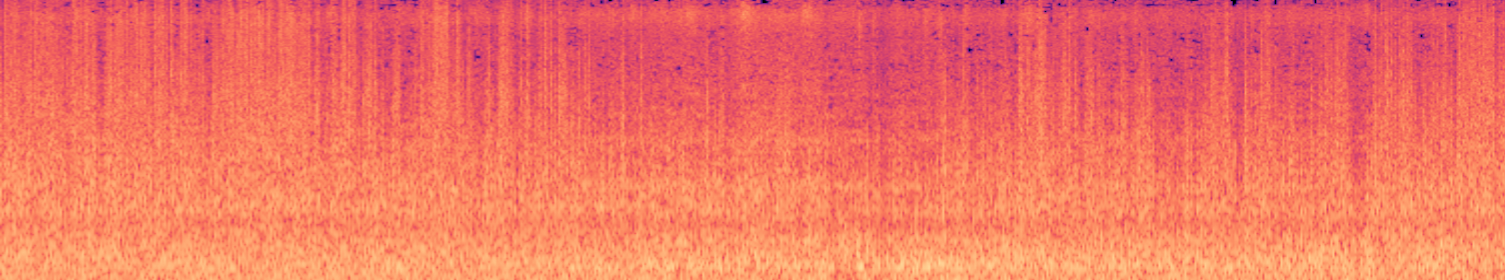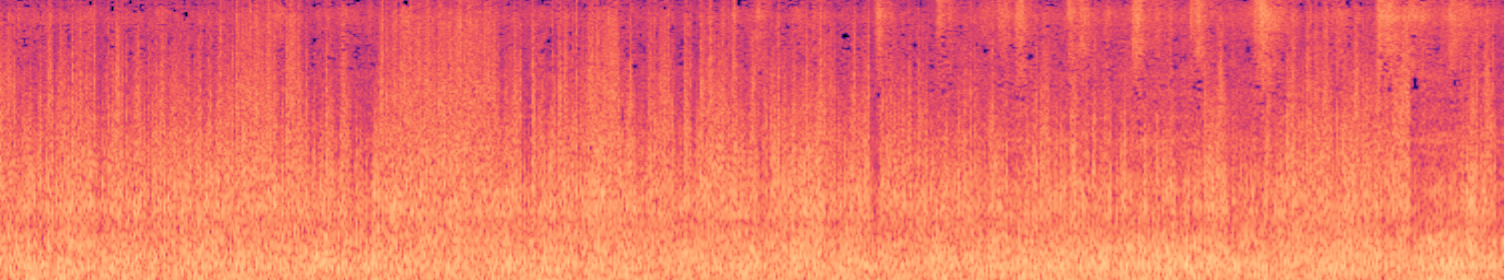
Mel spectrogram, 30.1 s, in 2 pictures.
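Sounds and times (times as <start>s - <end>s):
train rumbling and clattering on track: 0.0s - 30.0s
wind buffeting microphone: 0.0s - 30.0s.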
